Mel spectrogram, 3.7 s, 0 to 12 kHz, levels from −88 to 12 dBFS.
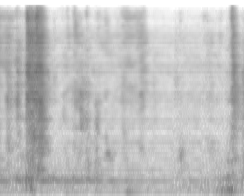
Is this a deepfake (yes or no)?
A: yes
